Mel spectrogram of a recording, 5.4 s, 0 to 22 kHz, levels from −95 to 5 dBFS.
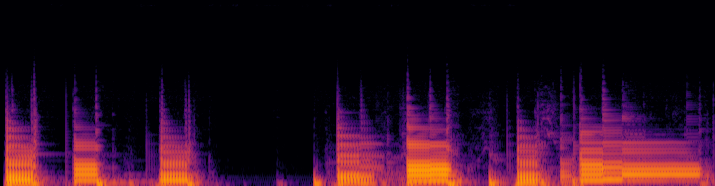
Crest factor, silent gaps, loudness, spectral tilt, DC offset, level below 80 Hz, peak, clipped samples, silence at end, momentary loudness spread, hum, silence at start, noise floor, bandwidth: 16 dB; none; -25 LUFS; -13 dB/octave; under 0.1%; -32 dBFS; -8 dBFS; under 0.1%; 0.05 s; 15 LU; none; 0.05 s; -67 dBFS; 3.2 kHz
